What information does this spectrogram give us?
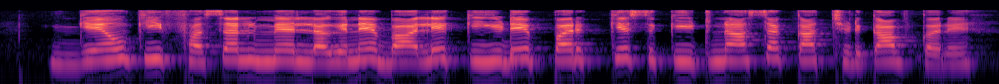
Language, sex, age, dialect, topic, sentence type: Hindi, female, 18-24, Kanauji Braj Bhasha, agriculture, question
